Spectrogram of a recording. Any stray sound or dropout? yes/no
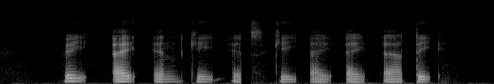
yes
